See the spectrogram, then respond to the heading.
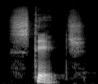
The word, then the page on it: stitch: British English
